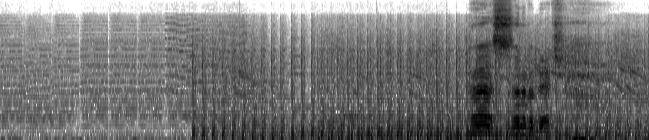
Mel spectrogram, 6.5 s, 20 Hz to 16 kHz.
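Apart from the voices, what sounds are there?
gunfire from enemy soldiers in the video game GoldenEye-style Goldfinger 64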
